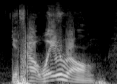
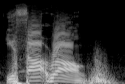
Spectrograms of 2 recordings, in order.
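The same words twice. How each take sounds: First: "way" punched hard and held; stress on way. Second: Drawn out, slow, every word weighed; slow taunt. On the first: To the candidate, mocking with "way" hit hard. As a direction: lean into "way" to rub it in. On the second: To the candidate, a slow mocking put-down. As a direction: let it land slowly, mocking him. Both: Real, not acted. Taunting a politician he's angry at.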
